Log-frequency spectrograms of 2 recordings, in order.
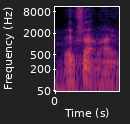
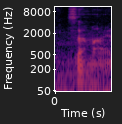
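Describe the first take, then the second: First: Said in the usual way. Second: Hushed whisper, lower and much softer; soft whispered aside. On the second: Acted. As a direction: whisper it to yourself. Repeats line as a whisper.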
